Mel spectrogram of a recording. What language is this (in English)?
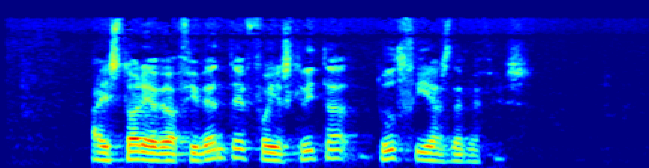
Galician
